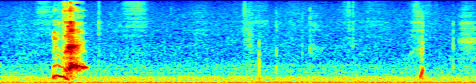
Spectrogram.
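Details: A person sitting in a car with hiccups: one sudden, voiced hiccup, then a much fainter one a few seconds later, over quiet background noise.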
